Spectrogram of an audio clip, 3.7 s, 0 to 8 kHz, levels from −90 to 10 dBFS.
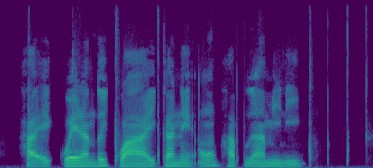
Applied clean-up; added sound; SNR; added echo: neural diffusion model UNIVERSE++.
